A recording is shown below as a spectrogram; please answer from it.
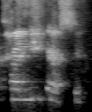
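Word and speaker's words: phthalic acid: Common name होता है थैलिक एसिड। पीएच यहाँ पे साइलेंट है, इसका कॉमन नेम क्या है?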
